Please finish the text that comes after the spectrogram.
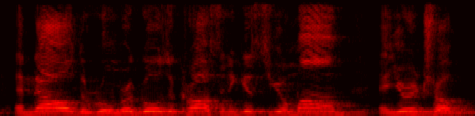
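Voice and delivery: ordinary delivery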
